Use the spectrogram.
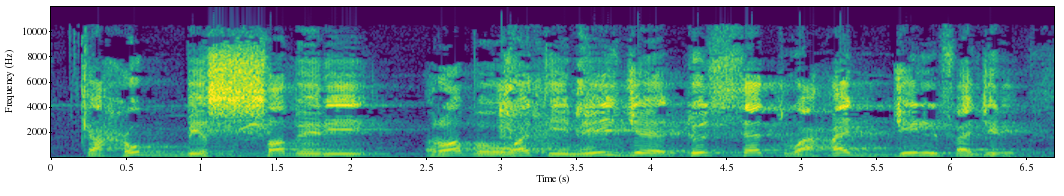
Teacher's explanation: واحرص على الشدة والجهر الذي فيها يعني الباء وفي الجيم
